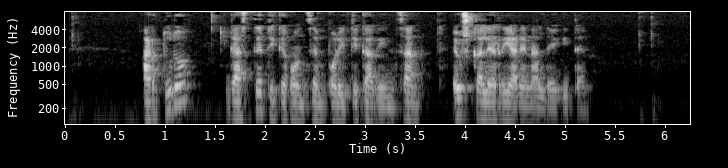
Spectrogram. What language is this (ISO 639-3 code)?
eus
